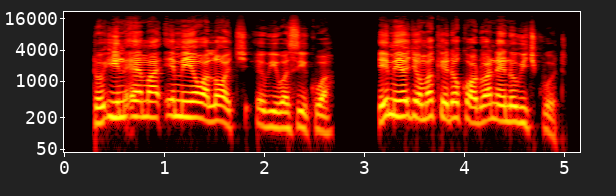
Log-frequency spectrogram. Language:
Luo (Kenya and Tanzania)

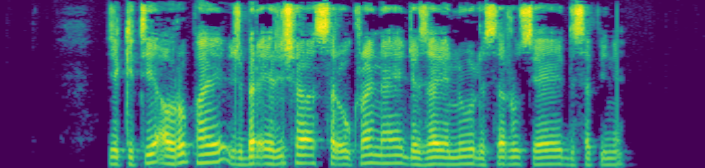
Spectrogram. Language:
Kurdish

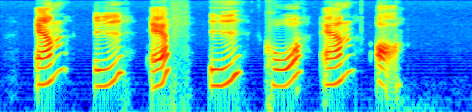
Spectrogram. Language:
Swedish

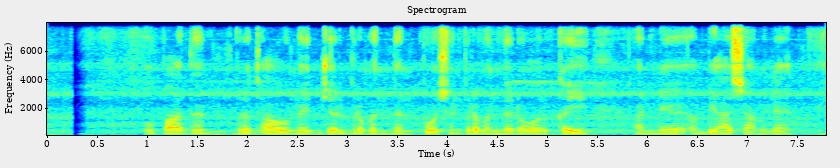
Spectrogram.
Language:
Hindi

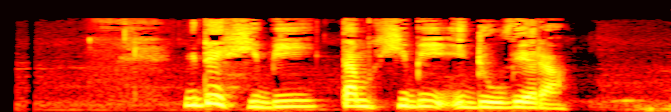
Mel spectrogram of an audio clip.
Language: Czech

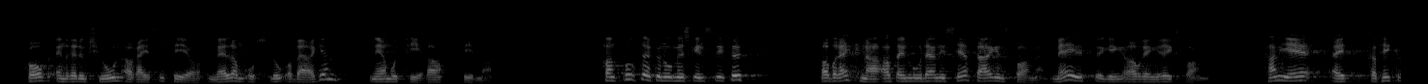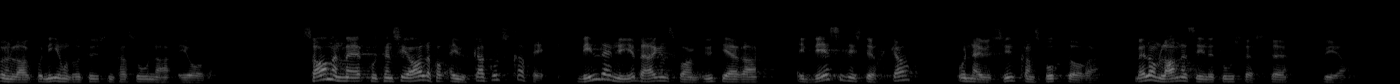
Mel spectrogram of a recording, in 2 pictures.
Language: Norwegian Nynorsk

